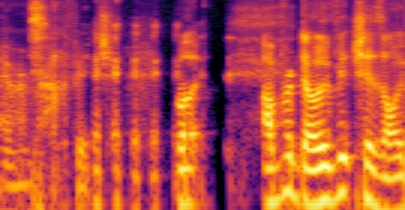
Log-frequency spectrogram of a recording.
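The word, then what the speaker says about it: Obradović: No, not Aaron Brockovich, but Obradovic, as I pronounce it, is unquestionably one of the greatest coaches in European League history.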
